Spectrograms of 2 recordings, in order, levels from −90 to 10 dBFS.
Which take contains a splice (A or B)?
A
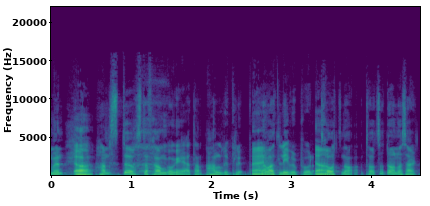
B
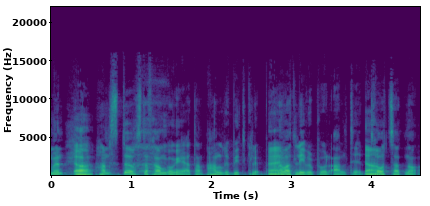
A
